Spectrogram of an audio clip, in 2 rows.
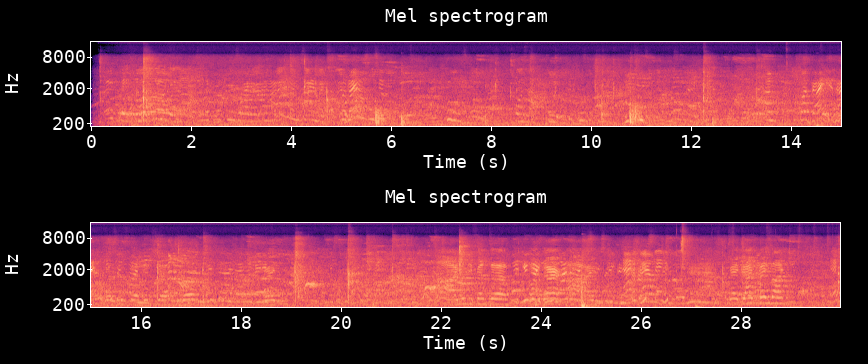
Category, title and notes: Soundscapes > Urban
Dutch hockey girls being trained by a male coach. Recorded in the afternoon with an iPhone 16 in stereo.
